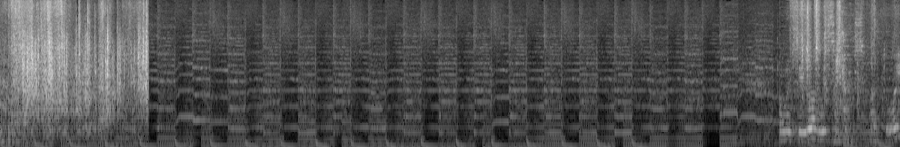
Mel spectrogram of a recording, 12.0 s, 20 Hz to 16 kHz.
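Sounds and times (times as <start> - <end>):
paper rustling and crinkling: 0.0 - 2.0, 10.4 - 11.8
electronic music with steady beat: 0.0 - 10.3.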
